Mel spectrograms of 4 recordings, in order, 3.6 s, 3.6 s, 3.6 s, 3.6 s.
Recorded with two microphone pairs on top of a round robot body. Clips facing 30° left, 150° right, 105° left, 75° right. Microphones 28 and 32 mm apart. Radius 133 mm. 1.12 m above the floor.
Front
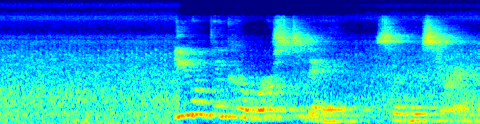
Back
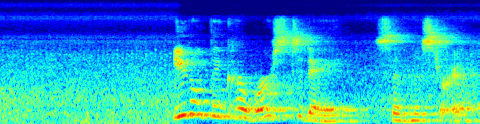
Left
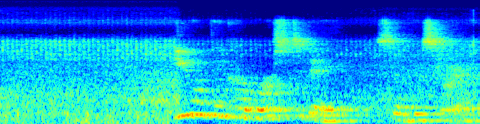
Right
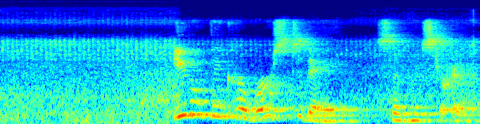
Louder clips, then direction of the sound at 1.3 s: Back 6 dB, right 5 dB; 120° right.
